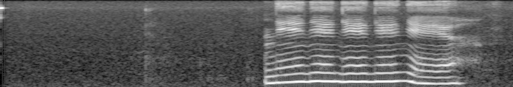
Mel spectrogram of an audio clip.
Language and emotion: Russian, positive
